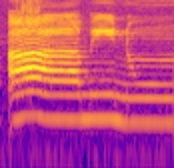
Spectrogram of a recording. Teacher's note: नू को खींचेंगे क्योंकि वाव मद्दा। अलिफ मद्दा, या मद्दा, वाव मद्दा, ये हुर्फ़े मद्दा का क़ायदा है जिसमें हमें तीनों को खींचकर पढ़ना है।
